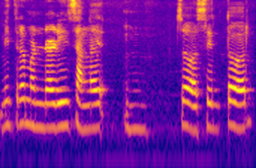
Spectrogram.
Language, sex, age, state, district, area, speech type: Marathi, female, 45-60, Maharashtra, Yavatmal, urban, spontaneous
